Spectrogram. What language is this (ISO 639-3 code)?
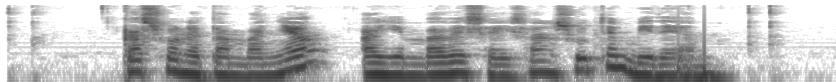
eus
